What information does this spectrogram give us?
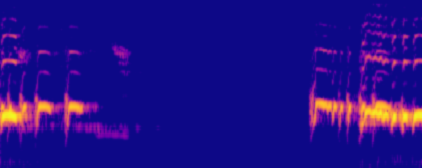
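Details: A local zebra dove in persistent song, said to stir rival birds into singing. The end of one stuttering coo phrase, a pause of over a second, then a fresh run of quick notes swelling into a rolling coo.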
